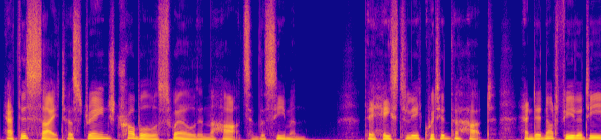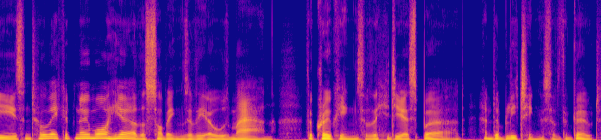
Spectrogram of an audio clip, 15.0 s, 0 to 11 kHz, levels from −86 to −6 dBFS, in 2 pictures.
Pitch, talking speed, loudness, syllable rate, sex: 105 Hz, 190 wpm, -18 LUFS, 4.5 syllables/s, male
